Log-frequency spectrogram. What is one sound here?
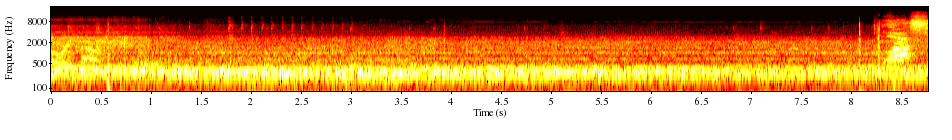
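Victory music plays from a television speaker.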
